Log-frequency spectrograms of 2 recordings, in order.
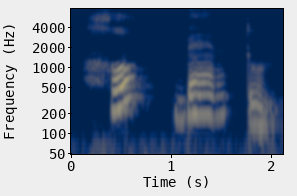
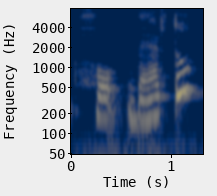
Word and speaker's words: Roberto: Então, Roberto, Romário, Rodrigo. Você vê que para essas palavras, a primeira letra R no começo eu usei a garganta e para a segunda eu usei a ponta da língua.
